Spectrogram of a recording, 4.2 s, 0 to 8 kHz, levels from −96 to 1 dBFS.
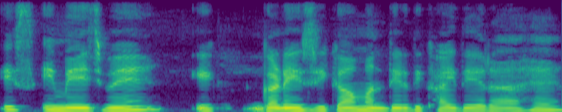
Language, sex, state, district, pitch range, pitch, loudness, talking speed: Hindi, female, Rajasthan, Jaipur, 175-190 Hz, 180 Hz, -16 LUFS, 170 wpm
